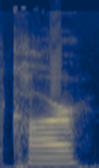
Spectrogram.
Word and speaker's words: Kahr: So the first one that I bought was a Carr P380, a Carr Arms. For those of you who don't know, K-A-H-R is how that's spelled.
